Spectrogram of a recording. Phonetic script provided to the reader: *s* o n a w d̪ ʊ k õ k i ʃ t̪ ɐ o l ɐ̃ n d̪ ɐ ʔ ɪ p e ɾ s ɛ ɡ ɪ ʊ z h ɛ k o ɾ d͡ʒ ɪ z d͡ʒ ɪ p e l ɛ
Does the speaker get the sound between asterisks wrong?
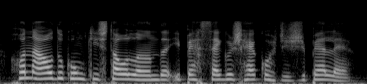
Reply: yes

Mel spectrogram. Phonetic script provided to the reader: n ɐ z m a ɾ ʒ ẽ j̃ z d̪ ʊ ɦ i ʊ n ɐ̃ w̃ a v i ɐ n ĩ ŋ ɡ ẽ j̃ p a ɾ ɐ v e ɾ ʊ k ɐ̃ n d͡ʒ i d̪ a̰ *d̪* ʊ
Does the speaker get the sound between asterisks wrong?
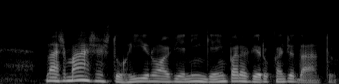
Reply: yes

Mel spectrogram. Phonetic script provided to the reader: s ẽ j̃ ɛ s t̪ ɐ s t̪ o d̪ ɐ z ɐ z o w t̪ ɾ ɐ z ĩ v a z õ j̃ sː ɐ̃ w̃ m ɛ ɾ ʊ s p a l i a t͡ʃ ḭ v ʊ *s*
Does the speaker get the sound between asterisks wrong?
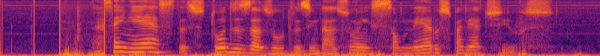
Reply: no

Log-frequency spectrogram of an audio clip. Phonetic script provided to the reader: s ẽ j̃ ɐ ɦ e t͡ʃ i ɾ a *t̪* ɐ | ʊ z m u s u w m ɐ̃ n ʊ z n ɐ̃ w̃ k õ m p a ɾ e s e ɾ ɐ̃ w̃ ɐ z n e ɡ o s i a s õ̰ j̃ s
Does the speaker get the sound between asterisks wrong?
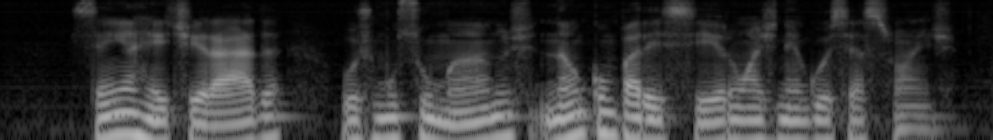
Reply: yes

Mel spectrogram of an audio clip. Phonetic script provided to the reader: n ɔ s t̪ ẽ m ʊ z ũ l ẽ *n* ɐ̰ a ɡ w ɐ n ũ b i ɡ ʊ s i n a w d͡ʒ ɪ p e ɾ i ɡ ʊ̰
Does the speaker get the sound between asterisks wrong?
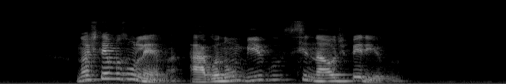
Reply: yes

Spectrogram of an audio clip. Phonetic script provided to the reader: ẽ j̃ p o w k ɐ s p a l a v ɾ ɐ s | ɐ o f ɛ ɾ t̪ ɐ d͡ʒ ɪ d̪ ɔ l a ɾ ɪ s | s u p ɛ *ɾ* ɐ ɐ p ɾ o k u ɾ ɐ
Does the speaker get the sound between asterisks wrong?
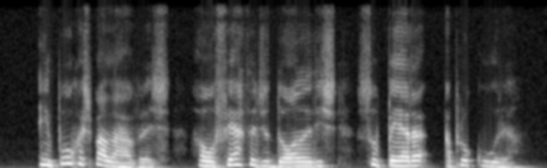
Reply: no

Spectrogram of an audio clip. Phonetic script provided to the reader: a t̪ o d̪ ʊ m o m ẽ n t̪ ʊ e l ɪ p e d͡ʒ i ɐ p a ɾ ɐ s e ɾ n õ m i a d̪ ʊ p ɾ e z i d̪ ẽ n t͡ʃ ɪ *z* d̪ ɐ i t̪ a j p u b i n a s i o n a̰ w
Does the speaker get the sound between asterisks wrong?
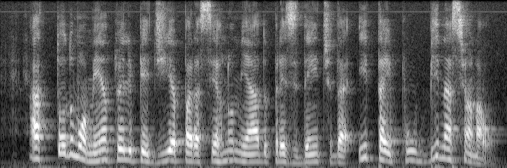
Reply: yes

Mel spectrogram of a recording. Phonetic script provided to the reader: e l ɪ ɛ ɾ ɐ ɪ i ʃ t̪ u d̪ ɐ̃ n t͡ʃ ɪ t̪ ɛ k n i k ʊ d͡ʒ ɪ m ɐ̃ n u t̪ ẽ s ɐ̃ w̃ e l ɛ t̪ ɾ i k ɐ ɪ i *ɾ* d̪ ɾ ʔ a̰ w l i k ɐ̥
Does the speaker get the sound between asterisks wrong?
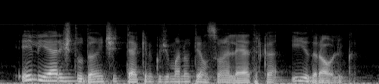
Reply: yes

